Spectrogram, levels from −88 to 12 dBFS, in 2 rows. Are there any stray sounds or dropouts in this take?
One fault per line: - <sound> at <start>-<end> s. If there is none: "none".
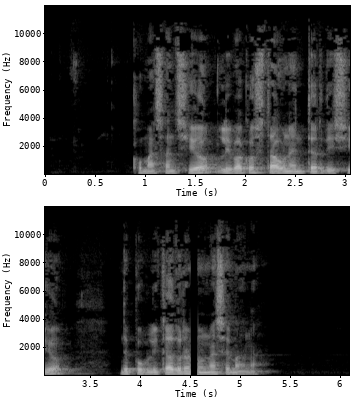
- dropout at 4.5-4.6 s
